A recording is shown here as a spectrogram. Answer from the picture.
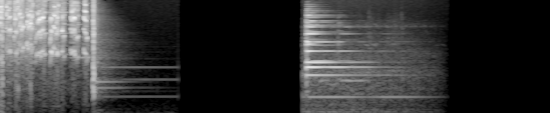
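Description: A busy, crackly outdoor recording cuts off abruptly under a second in. After a second of silence, a single bright metallic ring, like a struck chime or a blade's 'shing', sounds and dies away over about a second.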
